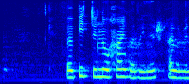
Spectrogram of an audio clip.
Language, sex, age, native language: Icelandic, female, 8, Icelandic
